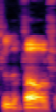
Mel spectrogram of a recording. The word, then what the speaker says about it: Lviv: And annoyingly, this year I was invited to do events in New York, St. Petersburg, Moscow, and Lviv, or apparently it's pronounced Lvov in Ukraine, all cancelled.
